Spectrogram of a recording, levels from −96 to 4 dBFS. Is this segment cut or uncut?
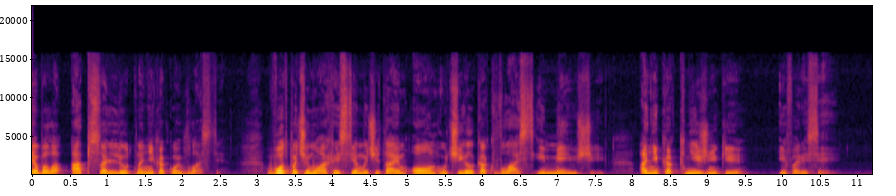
uncut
